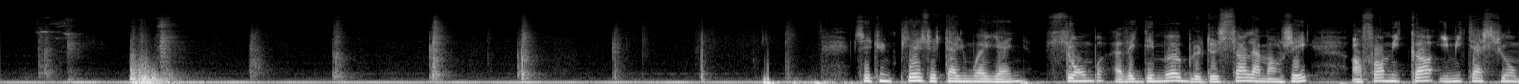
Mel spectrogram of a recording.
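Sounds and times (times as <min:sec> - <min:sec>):
steady low electrical hum: 0:00.0 - 0:15.1
speech: 0:00.4 - 0:00.9, 0:08.6 - 0:15.1
door opening with a heavy thunk and rattle: 0:00.4 - 0:01.9.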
